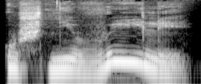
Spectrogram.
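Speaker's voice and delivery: slow question with a high rise; astonished guess. Acted. Guest realizing the count was the man, astonished. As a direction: draw it out in dawning surprise.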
